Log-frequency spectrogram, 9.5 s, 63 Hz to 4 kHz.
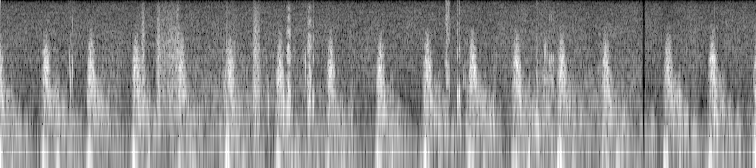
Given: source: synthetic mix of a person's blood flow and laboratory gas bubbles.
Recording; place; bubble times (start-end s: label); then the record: Doppler ultrasound of blood flow; subclavian vein
0.87-0.92 s: bubbles
2.78-2.94 s: bubbles
3.15-3.20 s: bubbles
3.32-3.39 s: bubbles
3.79-3.85 s: bubbles
3.89-3.96 s: bubbles
5.56-5.63 s: bubbles
5.68-5.91 s: bubbles
6.14-6.22 s: bubbles
6.68-6.93 s: bubbles
8.91-9.01 s: bubbles
From the record:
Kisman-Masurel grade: 121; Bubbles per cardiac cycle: 1 to 2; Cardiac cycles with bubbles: 10 to 50%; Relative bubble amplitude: barely perceptible (0.100 to 0.250); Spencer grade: 2 (many but less than half of the cardiac periods contain bubble signals, singularly or in groups); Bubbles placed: anywhere in the cardiac cycle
